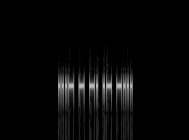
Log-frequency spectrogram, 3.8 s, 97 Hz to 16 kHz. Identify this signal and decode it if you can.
Morse code, heard as a keyed tone, about 36 wpm, 700 Hz. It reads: VTNAB
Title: Code Groups - 5 Letters - 35wpm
